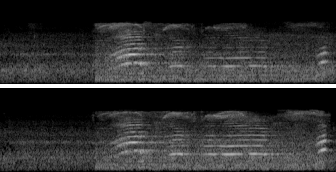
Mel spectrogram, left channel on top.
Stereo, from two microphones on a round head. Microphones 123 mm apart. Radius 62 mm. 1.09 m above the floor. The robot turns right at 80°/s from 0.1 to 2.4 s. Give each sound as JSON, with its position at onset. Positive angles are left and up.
{"t": 0.9, "sound": "a shout", "azimuth_deg": 140, "distance_m": 0.6}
